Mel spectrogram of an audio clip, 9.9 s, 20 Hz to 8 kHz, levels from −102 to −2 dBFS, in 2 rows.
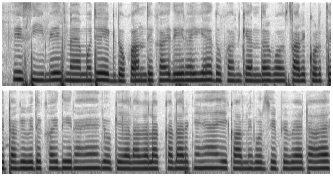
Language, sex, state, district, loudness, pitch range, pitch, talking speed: Hindi, female, Chhattisgarh, Balrampur, -18 LUFS, 225-240 Hz, 230 Hz, 205 wpm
